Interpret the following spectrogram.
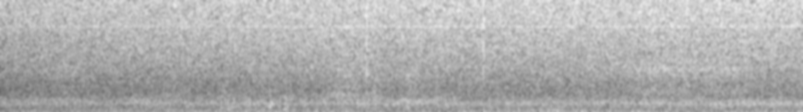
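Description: Steady outdoor background noise: a low rumble and an even hiss, with a few faint ticks about a second apart in the middle, and no distinct splashes.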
